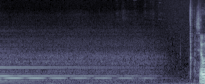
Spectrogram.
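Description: Acoustic guitar's final chord ringing on and slowly dying away, the last notes fading out a little over three seconds in.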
